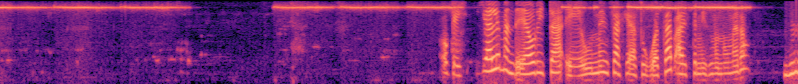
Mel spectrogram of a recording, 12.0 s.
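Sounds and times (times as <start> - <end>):
security alarm shrill high-pitched tone: 0.0 - 3.0, 4.1 - 7.2, 8.4 - 11.7
speech: 6.8 - 11.9.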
